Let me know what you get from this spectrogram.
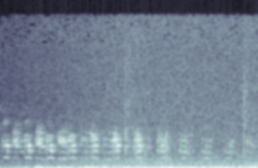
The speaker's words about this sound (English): They're coming for us. Birds.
